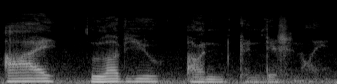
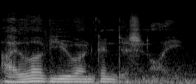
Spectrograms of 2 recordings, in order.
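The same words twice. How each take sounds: First: Unvoiced, slow loving whisper. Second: Unvoiced loving whisper. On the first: God whispering love into the listener's ear, whispered. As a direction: breathe it like a secret. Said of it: "and he says". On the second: God whispering love to the worshipper, whispered. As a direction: breathe it close to the ear. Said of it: "He whispers into your ear".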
